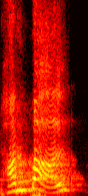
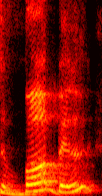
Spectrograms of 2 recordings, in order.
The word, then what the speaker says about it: verbal: But then I rectified him, telling that it is verbal. You pronounce where the upper teeth touches the lower lip. This is the way you pronounce the word verbal, and it is no longer bharbal.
